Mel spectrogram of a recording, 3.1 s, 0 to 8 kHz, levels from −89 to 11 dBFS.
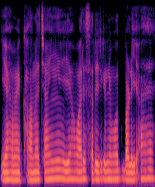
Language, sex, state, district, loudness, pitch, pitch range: Hindi, male, Uttar Pradesh, Jyotiba Phule Nagar, -18 LUFS, 130 Hz, 125-135 Hz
